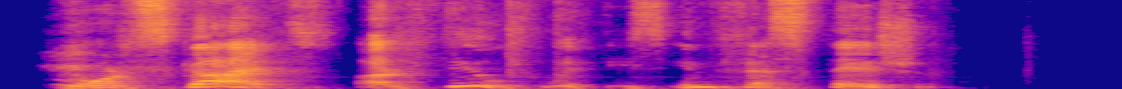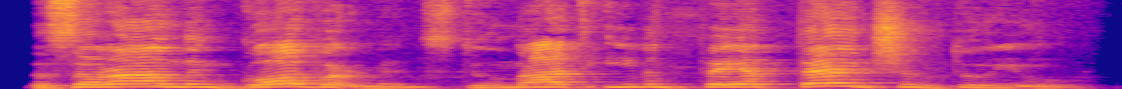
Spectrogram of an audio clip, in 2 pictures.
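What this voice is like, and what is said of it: Put-on Russian accent. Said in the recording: “I have a Russian accent, though.”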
